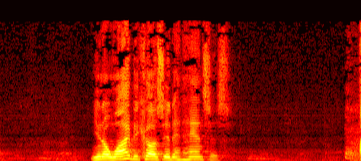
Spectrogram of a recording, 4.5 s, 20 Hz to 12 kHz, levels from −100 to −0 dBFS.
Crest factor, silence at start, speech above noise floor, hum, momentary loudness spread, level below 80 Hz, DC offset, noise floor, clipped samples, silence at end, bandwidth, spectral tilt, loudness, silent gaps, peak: 20 dB; 1.15 s; 43 dB; none; 20 LU; -78 dBFS; under 0.1%; -67 dBFS; under 0.1%; 0 s; 11 kHz; -4.5 dB/octave; -23 LUFS; none; -8 dBFS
